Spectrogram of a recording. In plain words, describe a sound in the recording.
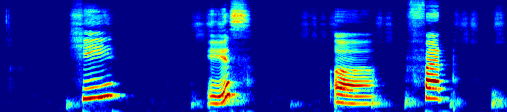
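A woman speaks clearly in short, drawn-out words close to a microphone.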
